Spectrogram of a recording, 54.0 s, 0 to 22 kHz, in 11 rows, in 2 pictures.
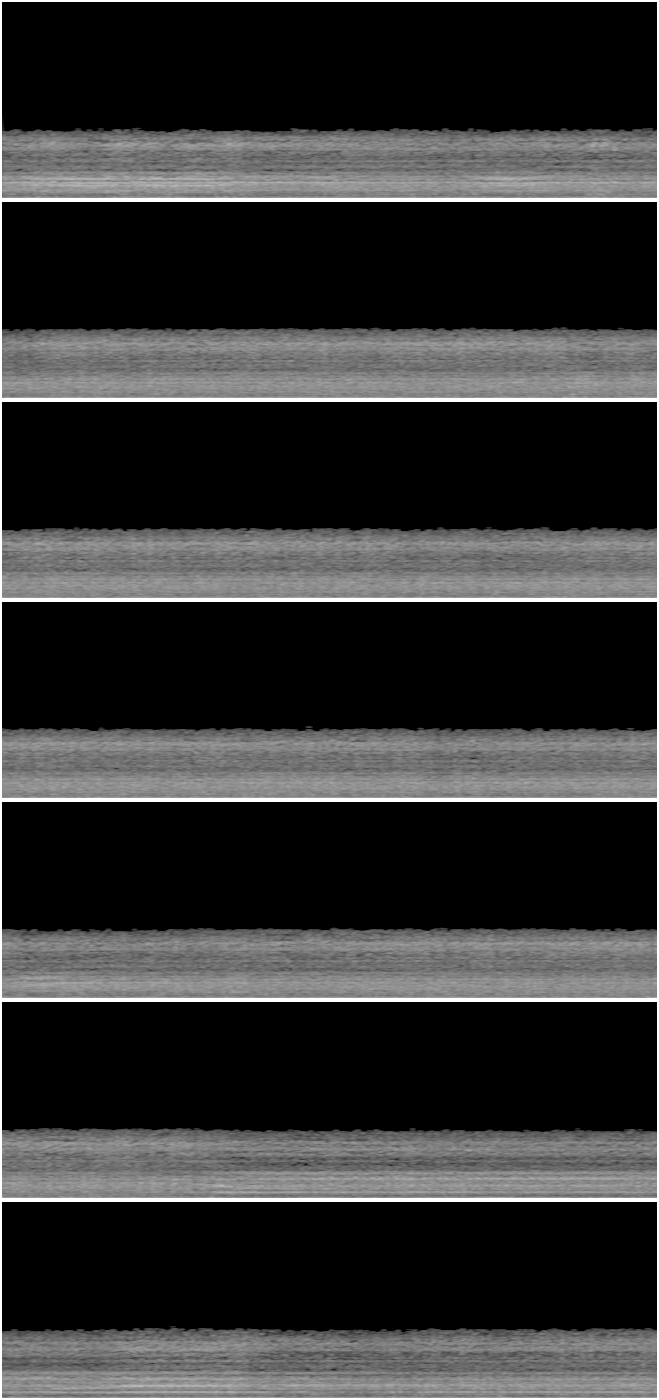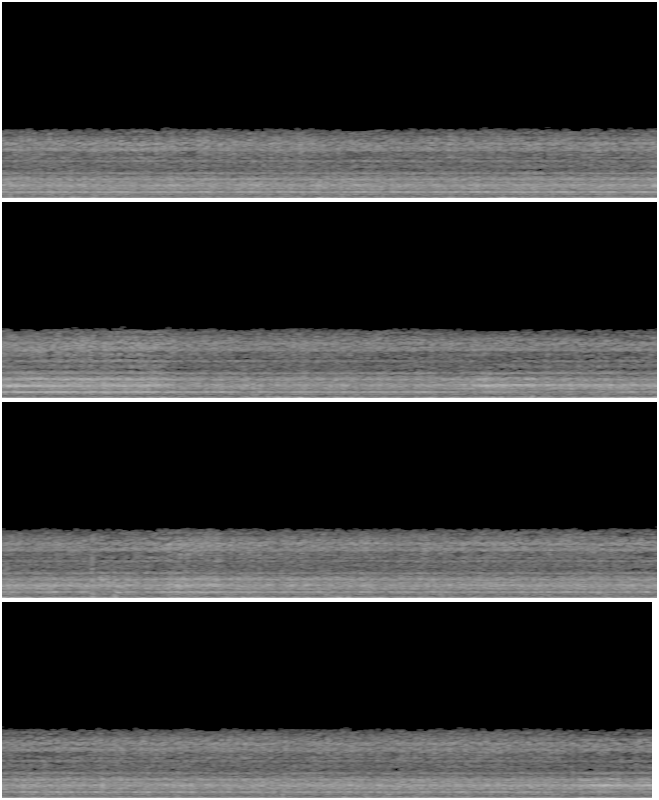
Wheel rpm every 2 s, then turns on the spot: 220, 230, 230, 240, 230, 230, 230, 230, 230, 230, 230, 230, 230, 170, 160, 190, 200, 200, 200, 200, 200, 200, 200, 200, 200, 200, 200.
none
